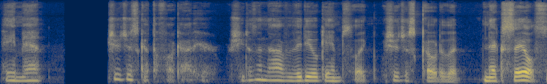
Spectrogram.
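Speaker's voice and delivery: hushed, urgent whisper. Retelling what he said to his friend at a garage sale: retelling a whisper. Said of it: "I swear to God I'm whispering it".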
